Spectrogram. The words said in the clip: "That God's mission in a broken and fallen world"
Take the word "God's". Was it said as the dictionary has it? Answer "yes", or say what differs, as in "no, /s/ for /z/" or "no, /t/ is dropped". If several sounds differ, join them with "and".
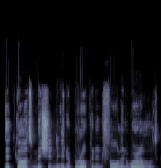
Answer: yes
